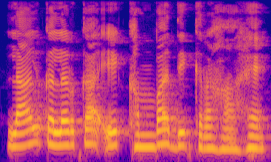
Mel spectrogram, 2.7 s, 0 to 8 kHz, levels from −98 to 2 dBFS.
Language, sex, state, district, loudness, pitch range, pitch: Hindi, female, Karnataka, Bangalore, -15 LUFS, 175-210 Hz, 195 Hz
